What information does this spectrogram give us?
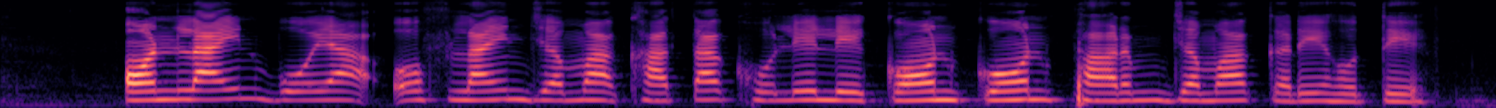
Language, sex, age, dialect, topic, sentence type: Magahi, female, 18-24, Southern, banking, question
